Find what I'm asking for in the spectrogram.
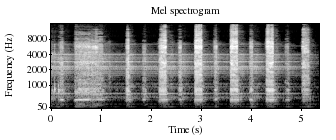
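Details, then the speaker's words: Compaq Deskpro B floppy drive exercised, disk out: quick buzzy stepping chatter bursts a bit over one a second with quiet gaps; normal head seeking, slightly noisier than the A drive. "that's the head seeking we're gonna exercise the B Drive a little bit this is how the B Drive sounds"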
